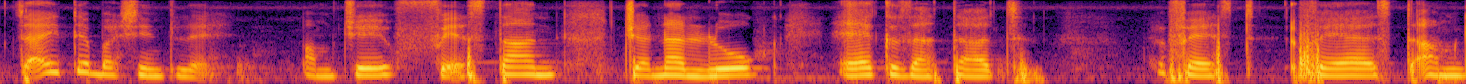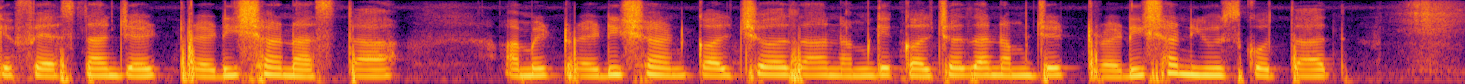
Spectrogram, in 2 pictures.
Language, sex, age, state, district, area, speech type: Goan Konkani, female, 18-30, Goa, Salcete, rural, spontaneous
